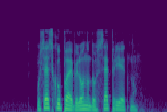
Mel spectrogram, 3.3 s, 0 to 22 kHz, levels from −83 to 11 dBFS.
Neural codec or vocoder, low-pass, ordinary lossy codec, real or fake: none; 7.2 kHz; none; real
